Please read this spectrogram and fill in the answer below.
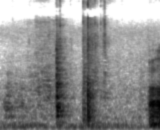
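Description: A few light clicks and taps as a wiring harness with plastic connectors is handled, over faint room noise.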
